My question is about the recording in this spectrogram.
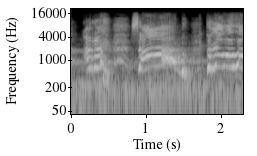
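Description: A woman's voice wailing and whimpering in distress: three short cries that bend up and down in pitch, over faint background music.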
